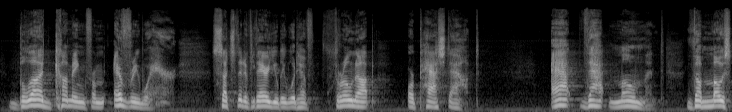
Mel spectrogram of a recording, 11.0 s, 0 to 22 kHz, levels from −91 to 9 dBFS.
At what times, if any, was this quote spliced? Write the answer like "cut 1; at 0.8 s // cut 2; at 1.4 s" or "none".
cut 1; at 3.8 s // cut 2; at 4.2 s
